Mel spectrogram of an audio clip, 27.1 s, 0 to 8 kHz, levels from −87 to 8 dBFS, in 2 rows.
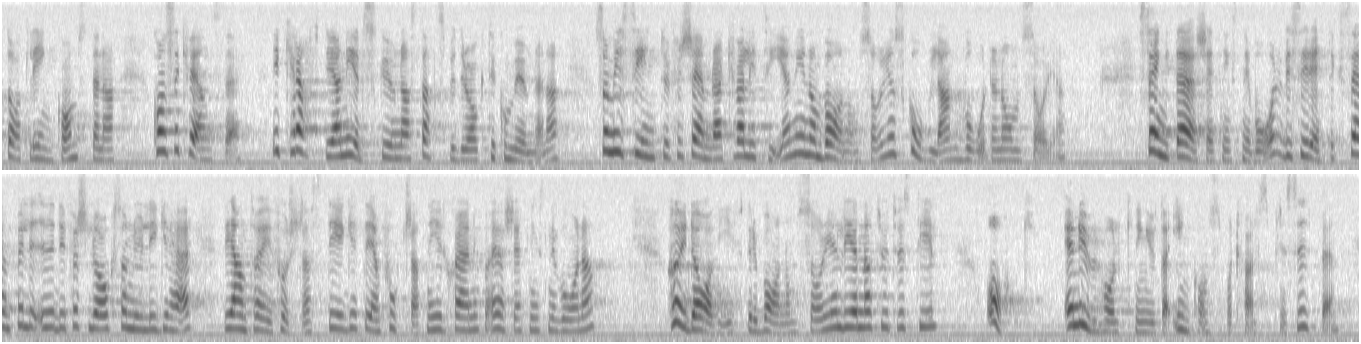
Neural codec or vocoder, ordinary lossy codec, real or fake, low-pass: none; none; real; none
